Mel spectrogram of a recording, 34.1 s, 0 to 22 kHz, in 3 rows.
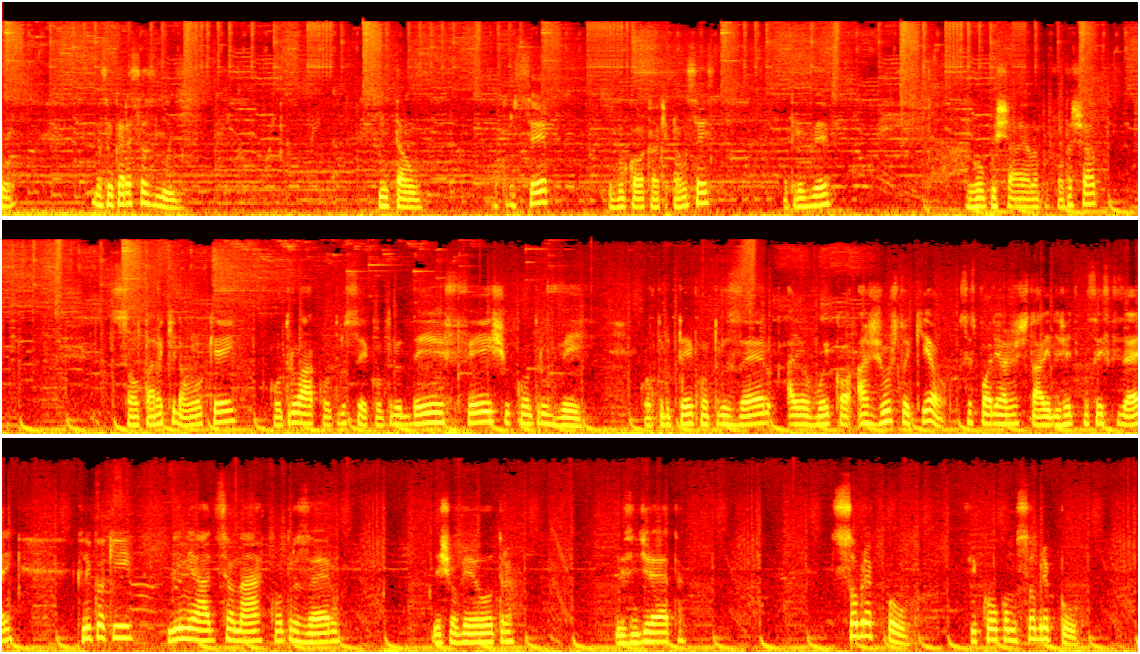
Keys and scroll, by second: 5.2 ctrl+c, 5.7 ctrl+c, 7.9 ctrl+v, 14.1 ctrl+a, 14.5 ctrl+c, 15.0 ctrl+d, 17.0 ctrl+v, 18.0 ctrl+t, 18.6 ctrl+0, 25.2 ctrl+0.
